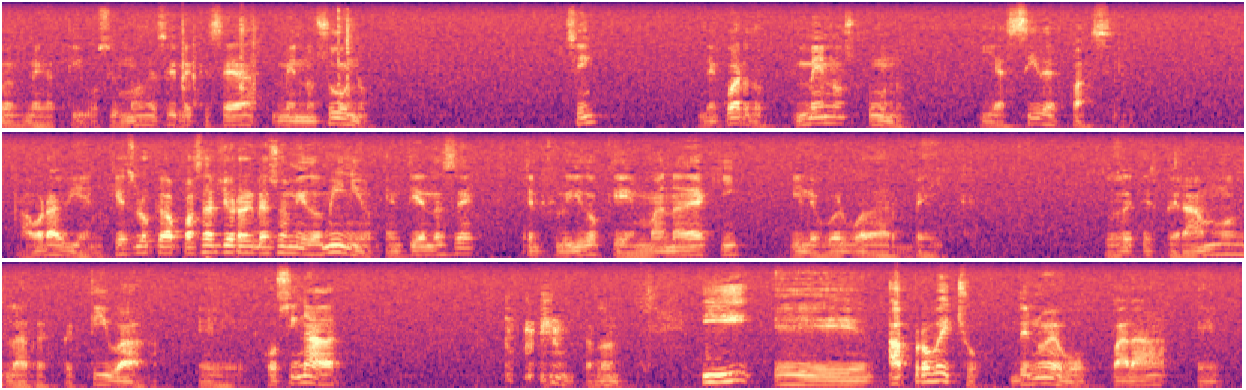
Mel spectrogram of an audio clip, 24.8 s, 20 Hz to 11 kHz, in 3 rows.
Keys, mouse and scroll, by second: 1.3 KP_Subtract, 1.7 KP_1, 2.4 KP_Enter, 7.1 scroll down 2, 7.5-8.9 middle drag, 9.0 scroll up 2, 11.9 right click, 15.2 click.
